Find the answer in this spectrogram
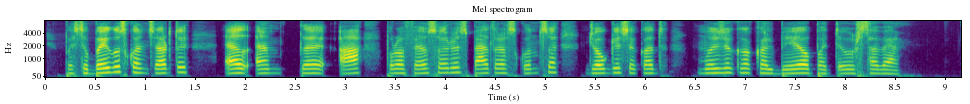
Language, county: Lithuanian, Tauragė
